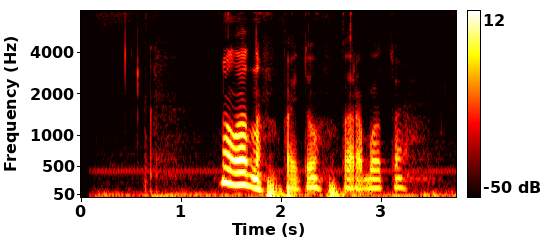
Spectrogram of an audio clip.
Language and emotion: Russian, sad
